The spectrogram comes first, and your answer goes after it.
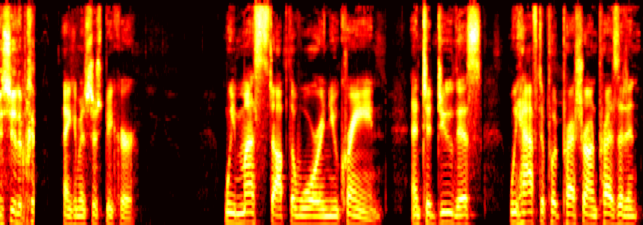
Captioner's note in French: voix de l'interprète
